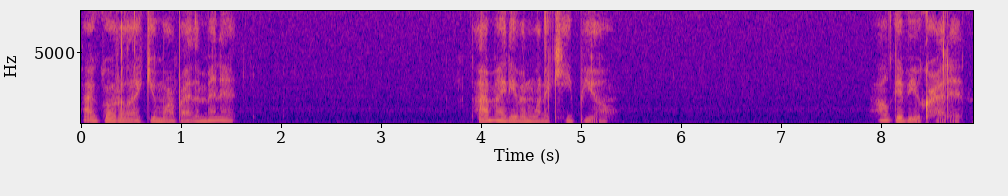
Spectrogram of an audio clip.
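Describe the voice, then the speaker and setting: Woman playing a breathy, whispering vampire captor. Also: lowish voice, darkish tone, no echo, exaggerated voice. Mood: amused, impressed. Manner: slow, deliberate, taunting. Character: arrogant, flirty, menacing female vampire captor. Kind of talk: intimate whispered audio roleplay.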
